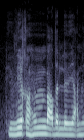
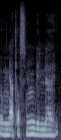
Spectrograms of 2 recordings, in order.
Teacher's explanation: الميم هنا قبل الباء حكمه الإخفاء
